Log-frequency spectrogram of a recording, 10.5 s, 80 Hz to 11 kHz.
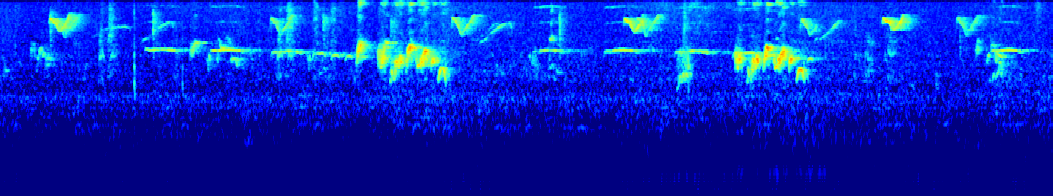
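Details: During a trapping session on 28 February 2017, a dark-bibbed red-whiskered bulbul sings. Two bright, rapid warbling bursts arrive about four seconds apart, linked by a steady whistled tone, while high chevron-shaped notes from other birds sound throughout.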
